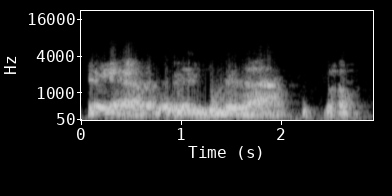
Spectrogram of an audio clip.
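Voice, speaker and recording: A man's voice: deep voice, steady tone, takes it slowly, vocal fry. A man at a town board meeting whose voice comes back as a delayed echo over a video call, sounding like it is down a well. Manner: repeats phrases as a delayed echo. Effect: echoing call feedback, sounds down a well. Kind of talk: meeting talk. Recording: hollow echoey lo-fi video-call playback.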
